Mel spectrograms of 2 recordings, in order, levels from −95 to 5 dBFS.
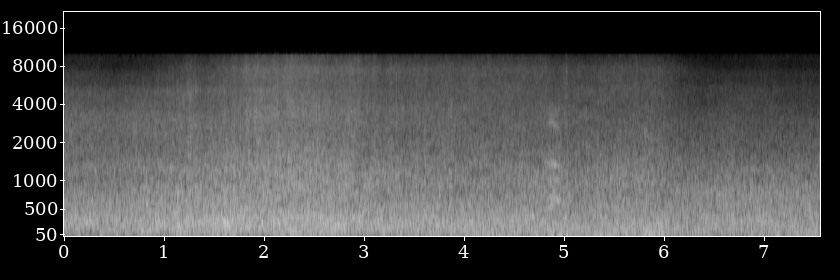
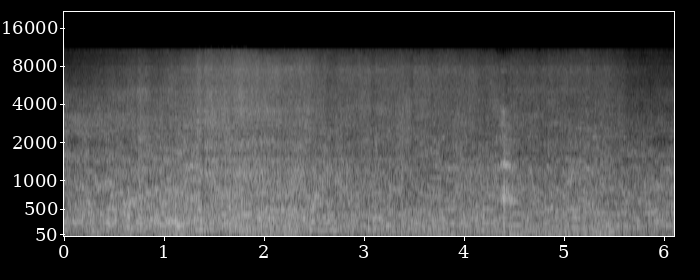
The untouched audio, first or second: first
